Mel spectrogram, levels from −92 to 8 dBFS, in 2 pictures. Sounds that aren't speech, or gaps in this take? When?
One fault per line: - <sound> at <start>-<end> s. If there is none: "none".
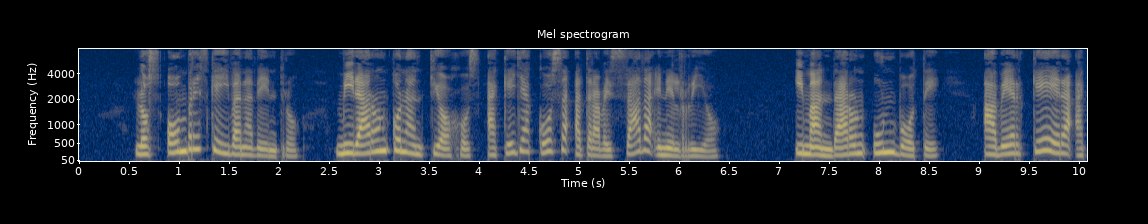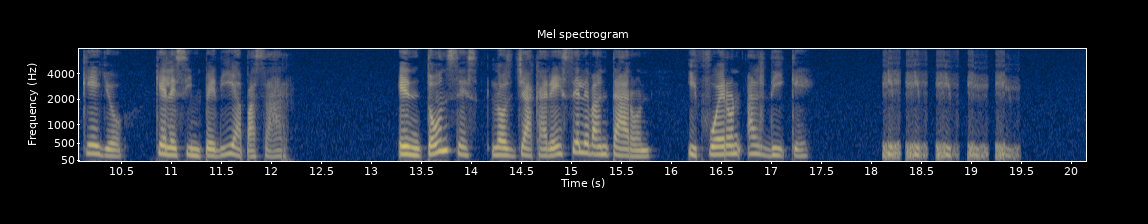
- laugh at 18.1-19.5 s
